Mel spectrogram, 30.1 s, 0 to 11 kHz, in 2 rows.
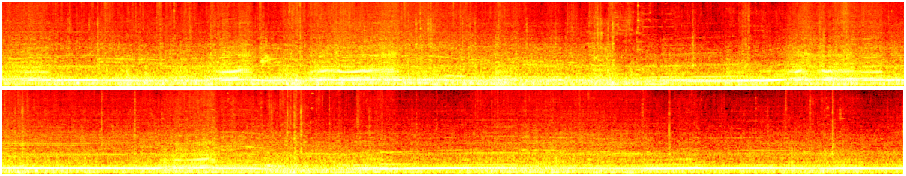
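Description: A 1971 Ford Maverick's engine running hard around an autocross course: long stretches at steady revs, broken several times by short dips and rises in pitch as the throttle is lifted and reapplied.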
